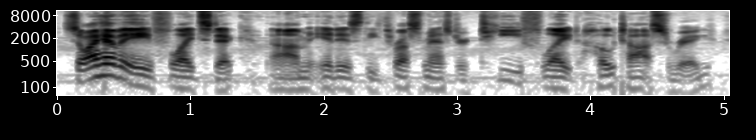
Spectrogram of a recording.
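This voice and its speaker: A man giving casual gameplay commentary and software explanation in a hesitant, rambling way. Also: low voice, very animated, measured pace, creaky, a little hiss or hum. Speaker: gaming video host. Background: spaceship game ambience.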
